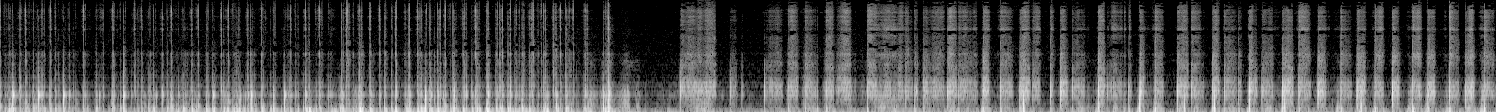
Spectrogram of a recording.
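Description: A single empty, hollow, drinking-cup-sized paper cup with a shiny gold metallic foil coating is held in both hands close to the microphone and squeezed and scratched with the fingertips and nails along its side. Dense, rapid scratching and crinkling fills the first six seconds, pauses briefly into a near silence, then resumes as sharper, distinct crackling strokes with a low, hollow body.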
